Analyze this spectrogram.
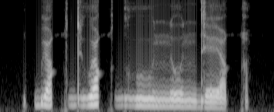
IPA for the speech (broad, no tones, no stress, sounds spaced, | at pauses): ɓ ʉ q dʱ u q ɡʱ u n o n d ɛ q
